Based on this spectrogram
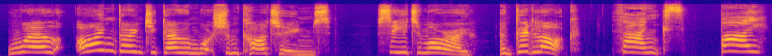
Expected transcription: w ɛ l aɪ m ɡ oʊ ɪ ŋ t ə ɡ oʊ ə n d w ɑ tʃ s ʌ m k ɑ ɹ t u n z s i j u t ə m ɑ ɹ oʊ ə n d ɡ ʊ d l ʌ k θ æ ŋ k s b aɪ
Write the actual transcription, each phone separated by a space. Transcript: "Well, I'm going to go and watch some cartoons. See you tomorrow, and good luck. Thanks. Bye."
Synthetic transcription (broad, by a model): w ɛ l aɪ m ɡ oʊ ɪ ŋ t ə ɡ oʊ ə n w ɑ tʃ s ʌ m k ɑ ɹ t u n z s i j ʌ t ə m ɑ ɹ oʊ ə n ɡ ʊ d l ʌ k θ æ ŋ k s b aɪ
